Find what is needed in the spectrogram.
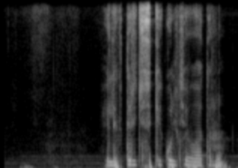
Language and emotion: Russian, neutral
